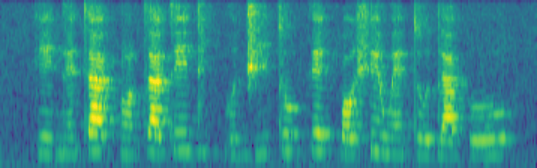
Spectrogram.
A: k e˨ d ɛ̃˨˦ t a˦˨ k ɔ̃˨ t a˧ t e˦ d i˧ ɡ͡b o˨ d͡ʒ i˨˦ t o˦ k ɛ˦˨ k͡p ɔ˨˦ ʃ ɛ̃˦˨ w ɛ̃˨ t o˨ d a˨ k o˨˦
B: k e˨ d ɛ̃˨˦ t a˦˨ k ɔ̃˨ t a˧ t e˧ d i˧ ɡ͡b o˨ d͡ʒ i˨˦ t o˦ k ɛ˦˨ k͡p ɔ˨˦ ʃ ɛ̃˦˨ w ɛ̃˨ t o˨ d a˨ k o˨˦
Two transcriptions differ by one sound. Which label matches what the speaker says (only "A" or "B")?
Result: A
